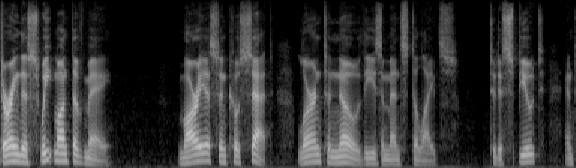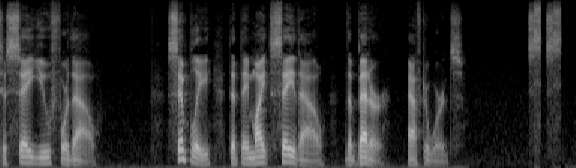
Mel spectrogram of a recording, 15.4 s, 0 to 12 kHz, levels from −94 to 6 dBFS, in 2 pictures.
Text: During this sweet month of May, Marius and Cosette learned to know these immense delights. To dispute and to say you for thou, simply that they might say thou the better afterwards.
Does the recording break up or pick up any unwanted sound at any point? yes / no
yes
